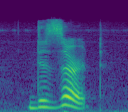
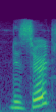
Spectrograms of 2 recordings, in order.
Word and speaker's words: dessert: for a dessert recipe where is the stress on the second syllable dessert dessert here means a sweet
